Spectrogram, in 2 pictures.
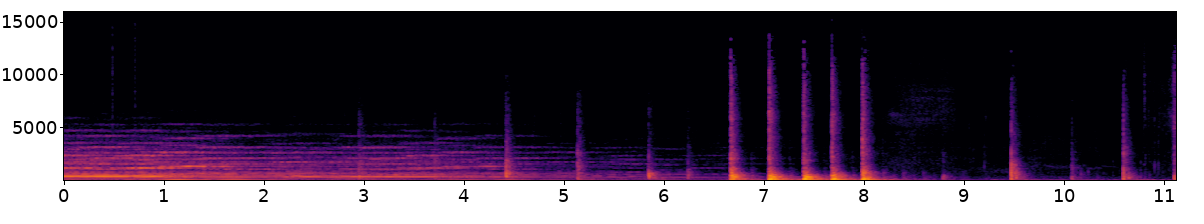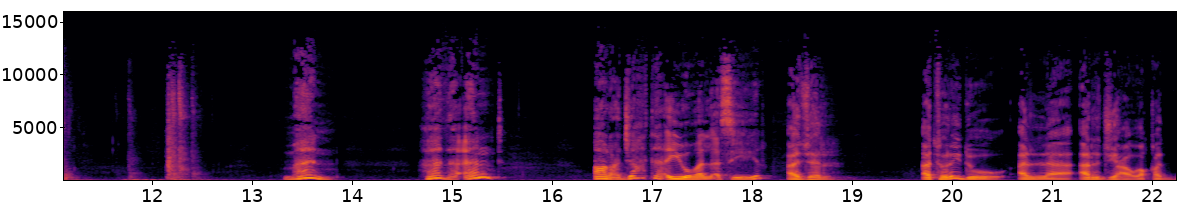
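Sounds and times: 
low noise: 0.0s - 22.2s
knocking on a wooden door: 6.7s - 8.4s
speech: 13.4s - 13.8s, 14.8s - 15.6s, 16.4s - 18.9s, 19.7s - 22.2s.

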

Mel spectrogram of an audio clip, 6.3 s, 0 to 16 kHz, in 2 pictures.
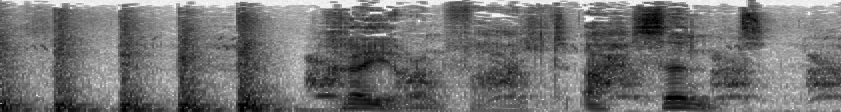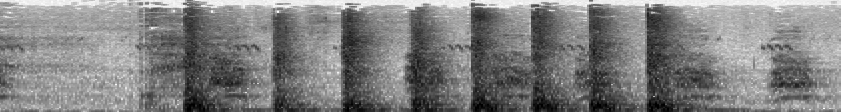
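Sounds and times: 
knocking on a wooden door: 0.0s - 1.3s, 3.7s - 5.9s
speech: 1.3s - 2.9s, 3.7s - 4.1s.

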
